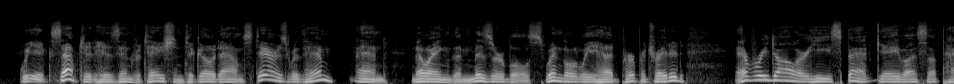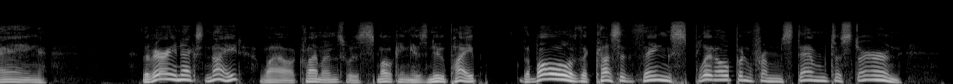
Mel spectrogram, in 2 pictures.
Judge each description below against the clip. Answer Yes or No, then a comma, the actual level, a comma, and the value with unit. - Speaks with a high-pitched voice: No, low, 130 Hz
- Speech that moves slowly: No, average, 160 wpm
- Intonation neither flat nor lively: No, wide, 7.4 semitones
